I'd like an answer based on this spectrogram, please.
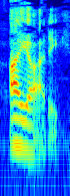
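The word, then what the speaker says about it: Iotti: Okay, how do you pronounce it? Ioti.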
